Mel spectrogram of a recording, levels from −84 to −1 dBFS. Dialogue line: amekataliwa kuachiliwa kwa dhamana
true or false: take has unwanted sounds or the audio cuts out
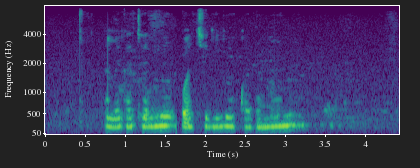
true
